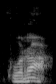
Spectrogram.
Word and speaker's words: Korach: matter of Datan and Korach, right? Korach, right? Is how it's pronounced, Korah, right?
